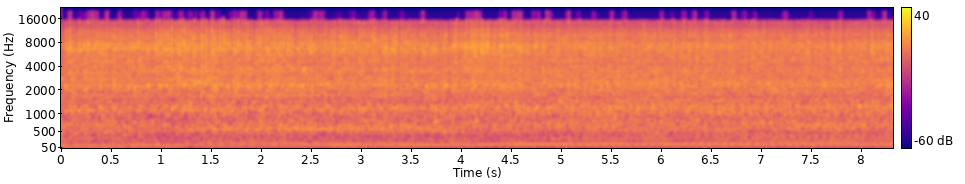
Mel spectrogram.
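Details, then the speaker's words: 1960 GMC V12 idling deep with an uneven, lumpy beat as one cylinder drops out; misfire persisting after new plugs and an oil change. "Well, did you guys hear what I hear? The V12 has developed a miss."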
